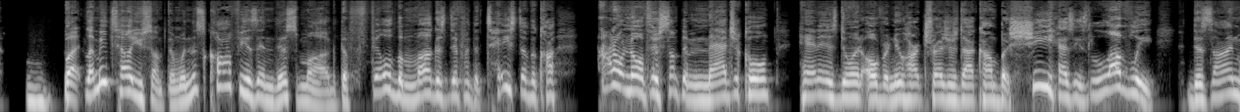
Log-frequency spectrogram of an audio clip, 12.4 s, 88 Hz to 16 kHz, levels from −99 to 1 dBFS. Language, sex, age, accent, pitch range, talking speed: English, male, 30-49, American, 155-235 Hz, 215 wpm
